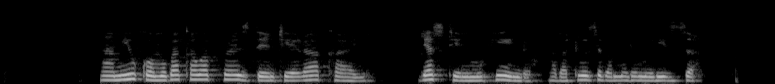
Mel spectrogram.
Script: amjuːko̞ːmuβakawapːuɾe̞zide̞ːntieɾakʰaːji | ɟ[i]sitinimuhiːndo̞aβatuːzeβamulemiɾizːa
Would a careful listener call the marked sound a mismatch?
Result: yes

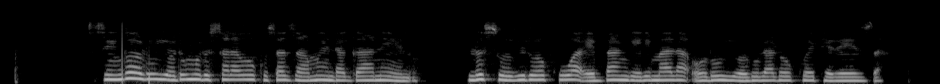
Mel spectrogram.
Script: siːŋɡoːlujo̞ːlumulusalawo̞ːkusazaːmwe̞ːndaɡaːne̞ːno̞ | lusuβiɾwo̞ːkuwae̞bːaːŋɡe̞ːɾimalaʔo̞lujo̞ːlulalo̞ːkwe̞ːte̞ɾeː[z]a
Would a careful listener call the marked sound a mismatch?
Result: no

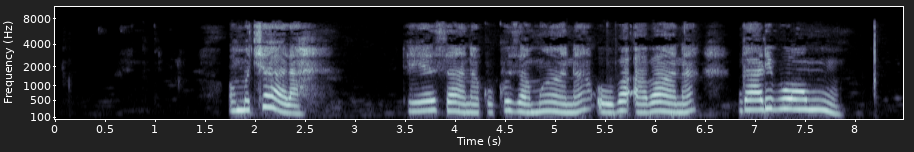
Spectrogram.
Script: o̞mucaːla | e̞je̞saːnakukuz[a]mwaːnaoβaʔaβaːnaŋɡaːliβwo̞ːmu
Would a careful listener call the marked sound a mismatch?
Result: no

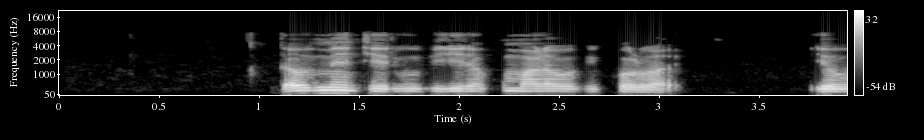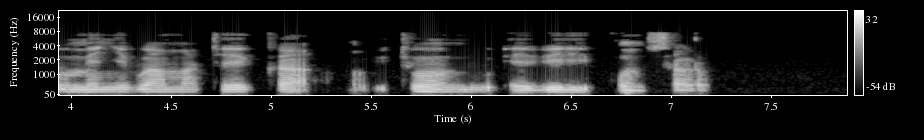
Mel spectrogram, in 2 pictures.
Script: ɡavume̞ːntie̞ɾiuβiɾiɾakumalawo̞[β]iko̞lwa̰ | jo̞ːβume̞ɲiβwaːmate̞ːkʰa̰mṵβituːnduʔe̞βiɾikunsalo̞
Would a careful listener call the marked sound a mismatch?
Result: no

